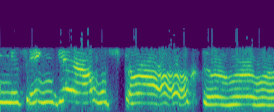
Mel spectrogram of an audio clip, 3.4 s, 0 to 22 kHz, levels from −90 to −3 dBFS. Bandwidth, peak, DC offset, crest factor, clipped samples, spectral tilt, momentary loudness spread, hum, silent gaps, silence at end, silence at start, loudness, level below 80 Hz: 6.8 kHz; -4 dBFS; under 0.1%; 8 dB; under 0.1%; -0.5 dB/octave; 5 LU; none; none; 0 s; 0 s; -12 LUFS; -56 dBFS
